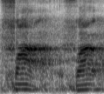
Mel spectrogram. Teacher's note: bibir bawah dikenain sama Gigi atas Fa Ya bukan bibirnya ditempelin dua-duanya kalau ditempelin dua-duanya Entar jadi ba sama mim lat salah latf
